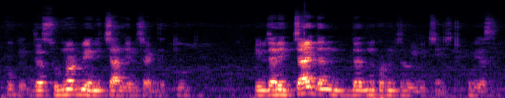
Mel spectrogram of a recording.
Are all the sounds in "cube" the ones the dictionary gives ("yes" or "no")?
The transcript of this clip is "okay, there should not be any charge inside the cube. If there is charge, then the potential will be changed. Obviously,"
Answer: no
